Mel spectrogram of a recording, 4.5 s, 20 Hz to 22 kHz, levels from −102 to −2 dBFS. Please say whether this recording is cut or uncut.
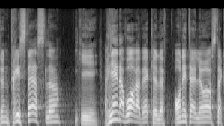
cut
